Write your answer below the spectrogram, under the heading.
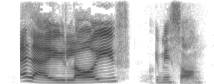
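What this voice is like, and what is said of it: Put-on British accent. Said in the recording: “That's me getting my British accent.”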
